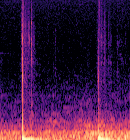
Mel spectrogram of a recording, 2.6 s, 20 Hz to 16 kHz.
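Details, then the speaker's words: Ferrari Mondial timing belt plucked during a valve clearance job: a dull, very low note that dies away quickly. It twists about 45 degrees with thumb and forefinger (90 too loose, 20 too tight), so the belt is correctly tensioned. "the sound it makes for those of you that you know really want to nail it down um okay so the sound it makes is this it's a very low note"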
